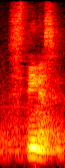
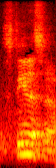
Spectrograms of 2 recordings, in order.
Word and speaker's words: Stienessen: Stienessen. Stienessen.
